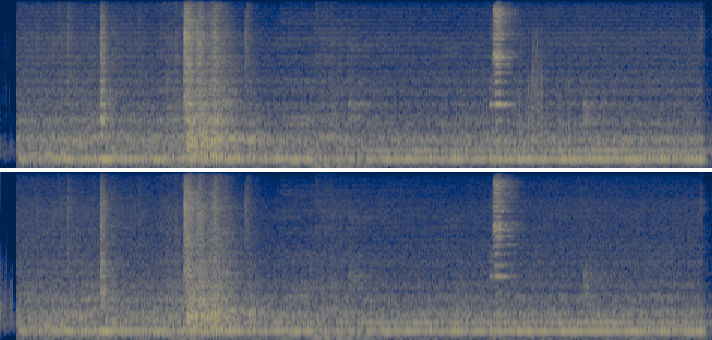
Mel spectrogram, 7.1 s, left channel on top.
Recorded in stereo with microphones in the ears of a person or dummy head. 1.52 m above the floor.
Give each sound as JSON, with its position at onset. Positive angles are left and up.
{"t": 0.2, "sound": "a buzzer", "side_deg": 10, "distance_m": 0.8}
